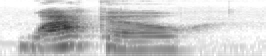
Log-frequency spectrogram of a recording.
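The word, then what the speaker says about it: Waco: You know what's spelled like taco, but isn't pronounced like it. – Wacko. – Yes, Wacko, Texas.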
